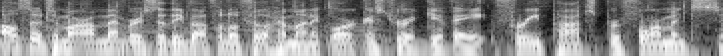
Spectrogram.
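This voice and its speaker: A man talks at a very fast pace over music in the background. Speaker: radio host. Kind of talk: morning radio DJ talk. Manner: relaxed, casual.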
